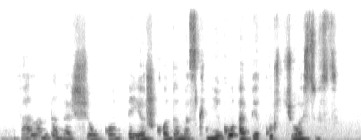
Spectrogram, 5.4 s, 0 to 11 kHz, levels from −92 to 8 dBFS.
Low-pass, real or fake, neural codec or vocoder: 9.9 kHz; real; none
